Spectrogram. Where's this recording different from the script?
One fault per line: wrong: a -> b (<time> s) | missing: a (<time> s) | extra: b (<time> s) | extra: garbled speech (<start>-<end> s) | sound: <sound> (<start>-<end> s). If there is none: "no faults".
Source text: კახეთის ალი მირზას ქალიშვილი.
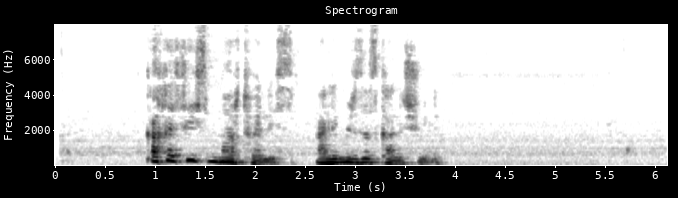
extra: მმართველის (1.6 s)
